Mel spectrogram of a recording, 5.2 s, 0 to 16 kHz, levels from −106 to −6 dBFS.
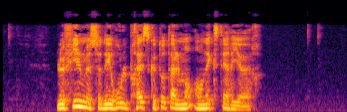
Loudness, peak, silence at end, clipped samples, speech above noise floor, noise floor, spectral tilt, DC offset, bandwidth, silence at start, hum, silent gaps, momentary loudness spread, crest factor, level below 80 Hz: -16 LUFS; -2 dBFS; 1.35 s; under 0.1%; 52 dB; -68 dBFS; -4 dB/octave; under 0.1%; 7.4 kHz; 0.85 s; none; none; 10 LU; 16 dB; -52 dBFS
